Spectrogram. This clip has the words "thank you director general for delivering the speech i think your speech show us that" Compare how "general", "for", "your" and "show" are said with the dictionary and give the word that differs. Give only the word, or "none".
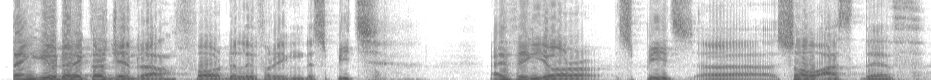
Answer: show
